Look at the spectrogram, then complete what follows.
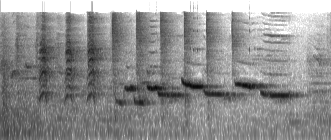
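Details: A black-throated laughingthrush sings while displaying its tail: a quick run of five harsh, rattly notes, then loud, clear whistles that slur up and down.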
